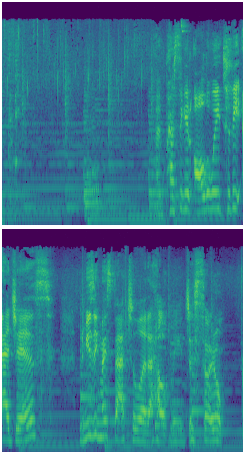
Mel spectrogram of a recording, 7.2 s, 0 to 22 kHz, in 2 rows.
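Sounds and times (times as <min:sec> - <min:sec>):
pizza dough sizzling in hot olive oil in a pan: 0:00.0 - 0:04.2
speech: 0:02.4 - 0:07.2.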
